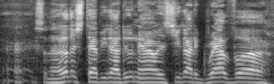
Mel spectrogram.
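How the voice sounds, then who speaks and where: A man giving an unscripted hands-on how-to, explaining step by step in a halting, repetitive way as a tutorial presenter. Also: on the high side, level tone, sharp tone. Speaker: DIY car tutorial presenter. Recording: noisy amateur recording with clicking.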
